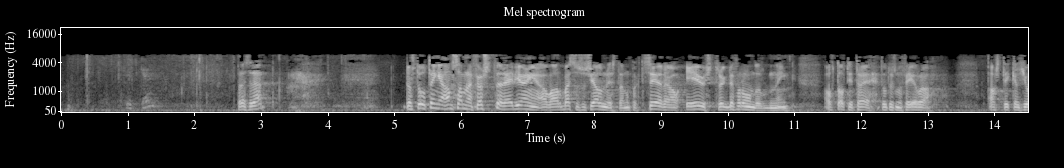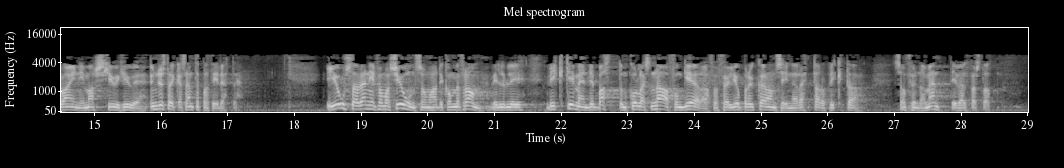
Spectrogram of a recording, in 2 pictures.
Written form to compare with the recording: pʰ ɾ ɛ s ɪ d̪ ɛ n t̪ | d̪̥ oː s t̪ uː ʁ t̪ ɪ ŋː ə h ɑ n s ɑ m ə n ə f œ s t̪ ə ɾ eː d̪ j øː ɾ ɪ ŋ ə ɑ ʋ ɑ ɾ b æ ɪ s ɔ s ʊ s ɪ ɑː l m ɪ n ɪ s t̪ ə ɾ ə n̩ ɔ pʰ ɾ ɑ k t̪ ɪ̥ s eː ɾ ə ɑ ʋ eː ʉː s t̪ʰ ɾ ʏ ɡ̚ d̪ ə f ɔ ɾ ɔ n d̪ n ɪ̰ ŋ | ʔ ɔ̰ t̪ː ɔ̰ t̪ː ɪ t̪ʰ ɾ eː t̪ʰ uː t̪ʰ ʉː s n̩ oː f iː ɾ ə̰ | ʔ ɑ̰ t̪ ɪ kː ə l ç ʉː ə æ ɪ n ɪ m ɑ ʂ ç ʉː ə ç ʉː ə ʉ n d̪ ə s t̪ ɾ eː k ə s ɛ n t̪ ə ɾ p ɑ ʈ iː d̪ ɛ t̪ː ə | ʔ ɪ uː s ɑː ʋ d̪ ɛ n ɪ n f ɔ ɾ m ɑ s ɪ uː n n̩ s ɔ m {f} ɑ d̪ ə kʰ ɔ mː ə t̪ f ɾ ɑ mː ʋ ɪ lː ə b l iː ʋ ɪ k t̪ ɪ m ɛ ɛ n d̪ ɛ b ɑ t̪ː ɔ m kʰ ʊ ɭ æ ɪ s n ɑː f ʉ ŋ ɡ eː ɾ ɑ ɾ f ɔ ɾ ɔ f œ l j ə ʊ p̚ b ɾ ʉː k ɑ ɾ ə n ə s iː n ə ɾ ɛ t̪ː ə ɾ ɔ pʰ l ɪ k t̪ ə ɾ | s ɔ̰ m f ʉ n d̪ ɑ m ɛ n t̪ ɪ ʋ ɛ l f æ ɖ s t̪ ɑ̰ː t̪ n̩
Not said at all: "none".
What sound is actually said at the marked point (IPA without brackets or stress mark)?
h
